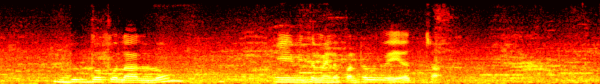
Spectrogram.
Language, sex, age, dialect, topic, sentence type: Telugu, female, 31-35, Telangana, agriculture, question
